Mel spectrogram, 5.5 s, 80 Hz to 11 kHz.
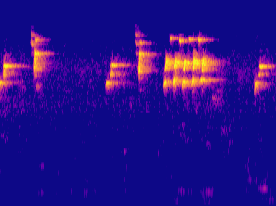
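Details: Clean-style song (cante limpio) of a Spanish European goldfinch, 22 August 2018: clipped high chirps repeated at short intervals, then one longer liquid trilled phrase near the end before another chirp.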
